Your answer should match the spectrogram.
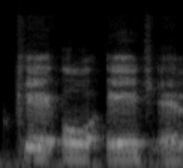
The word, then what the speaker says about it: kohl: Kohl. How you pronounce it? Kohl, I say kohl.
